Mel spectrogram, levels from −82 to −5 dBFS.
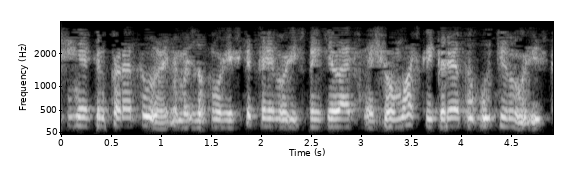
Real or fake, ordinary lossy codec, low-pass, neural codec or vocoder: fake; MP3, 16 kbps; 3.6 kHz; codec, 24 kHz, 1 kbps, SNAC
